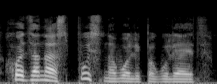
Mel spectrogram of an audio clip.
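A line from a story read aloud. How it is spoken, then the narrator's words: Girl speaking with a sigh. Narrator (Russian): эта девушка вздохнула и сказала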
